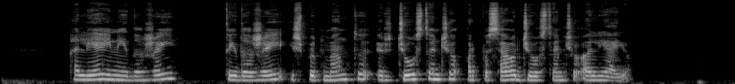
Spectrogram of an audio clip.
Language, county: Lithuanian, Kaunas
